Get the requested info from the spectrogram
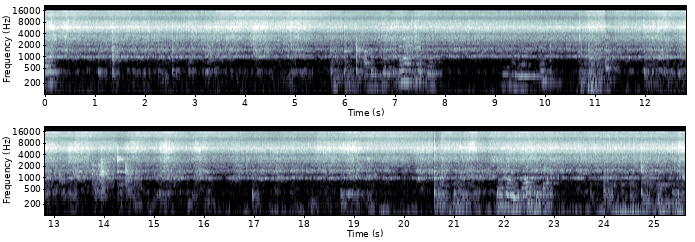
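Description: Chicken pieces and spice masala sizzling in hot oil in an aluminium pot, with a steel spoon stirring and scraping against the pot's sides and bottom.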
